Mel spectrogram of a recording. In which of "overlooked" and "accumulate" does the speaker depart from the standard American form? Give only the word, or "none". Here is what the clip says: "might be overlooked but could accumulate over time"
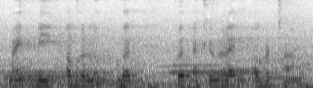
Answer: none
